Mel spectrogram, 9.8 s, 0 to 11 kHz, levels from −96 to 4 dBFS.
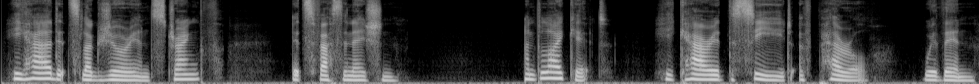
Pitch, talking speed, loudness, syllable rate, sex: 175 Hz, 105 wpm, -19 LUFS, 3.6 syllables/s, female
